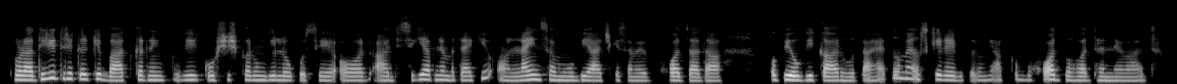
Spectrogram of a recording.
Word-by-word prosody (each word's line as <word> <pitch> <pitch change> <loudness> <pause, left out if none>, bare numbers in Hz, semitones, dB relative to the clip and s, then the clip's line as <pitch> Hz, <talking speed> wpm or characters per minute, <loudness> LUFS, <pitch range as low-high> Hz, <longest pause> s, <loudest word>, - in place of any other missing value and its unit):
थोड़ा 210 -1 +7
धीरे-धीरे 265 +5 +3
करके 245 0 +2
बात 180 0 +1
करने 205 -1 0
की 195 +4 -12
भी 210 +1 0
कोशिश 210 +2 -2
करूँगी 200 -1 +1
लोगों 190 -2 -1
से, 190 -1 -5
और 185 0 -1
आज 185 - -1
जैसे 195 +3 -13
कि 225 - +2
आपने 220 -2 +2
बताया 195 -1 -2
कि 295 - -1
ऑनलाइन 195 +5 +2
समूह 190 -2 0
भी 195 - +1
आज 180 0 -7
के - - -10
समय 175 -1 -6
पे 170 - -19 0.2
बहुत 185 -1 +3
ज़्यादा 175 -1 0 0.5
उपयोगिकार 195 -3 +5
होता 175 - -2
है, 85 - -3
तो 150 - 0
मैं 135 -2 +1
उसके 175 - 0
लिए 205 -2 +1
भी 185 - -8
करूँगी। 195 +2 -8
आपको 210 +3 -9
बहुत-बहुत 190 -4 +2
धन्यवाद। 175 0 -5
195 Hz, 200 wpm, -22 LUFS, 180-210 Hz, 0.5 s, थोड़ा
